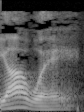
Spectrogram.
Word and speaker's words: Yahweh: If you pronounced it, it would be Yahweh. They never pronounced that. They saw the Tetragrammaton and always read Adonai.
